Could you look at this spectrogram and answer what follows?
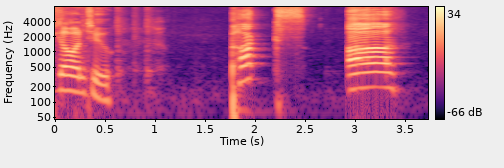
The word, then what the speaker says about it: Punxsutawney: He's a very full of himself Pennsylvania weatherman who gets trapped, stuck having to go to Punxsutawney. – I don't think you said that right. – No, let's try that again. – Okay. – Who gets stuck going to Punxsutawney, Pennsylvania.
